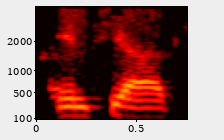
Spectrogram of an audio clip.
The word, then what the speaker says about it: Imtiaz: My name is Imtiaz Kabria. That's spelled I, M as in Mary, T-I-A-Z, last name K-I-B as in boy, R-I-A.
